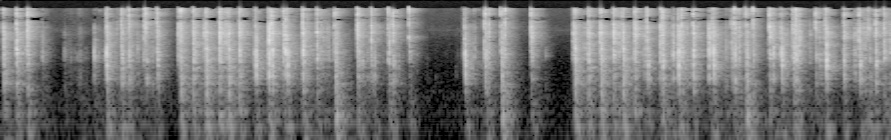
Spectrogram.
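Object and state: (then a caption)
Mechanical keyboard with plastic keycaps. Fast fingertip typing, one finger bandaged, on a full-size backlit mechanical keyboard with black plastic keycaps, yellow backlight and Korean/English legends. Rapid bursts of bright, clicky key taps run with short pauses between them, each tap dying away almost instantly.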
